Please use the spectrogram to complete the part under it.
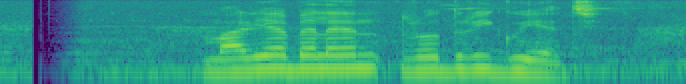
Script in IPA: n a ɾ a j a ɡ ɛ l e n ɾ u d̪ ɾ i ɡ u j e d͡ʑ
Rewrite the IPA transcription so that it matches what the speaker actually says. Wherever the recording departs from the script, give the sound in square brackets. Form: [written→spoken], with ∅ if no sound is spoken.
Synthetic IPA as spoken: [n→m] a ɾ [a→i] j a [ɡ→b] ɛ l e n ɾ [u→o] d̪ ɾ i ɡ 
